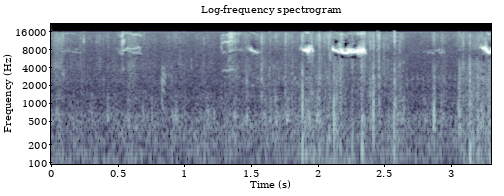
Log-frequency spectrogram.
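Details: Sabota lark nest in Polokwane Nature Reserve, South Africa, 16 January 2012 at 15:07, as a female boomslang takes a 10-day-old nestling: a few thin, very high squeaky notes, the longest a drawn-out squeal, over soft rustling and clicking.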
